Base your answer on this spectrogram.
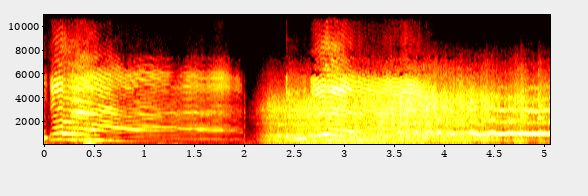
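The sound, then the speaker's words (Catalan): A car screeches loudly with tyres skidding for about two seconds, then the engine roars and keeps whining as it speeds off, driven by a father leaving his family's home, a sustained high-pitched rush of motor and tyre noise. “I aquest cotxe sap conduir aquesta nena ja? No. És en Leo, que està marxant de casa.”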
